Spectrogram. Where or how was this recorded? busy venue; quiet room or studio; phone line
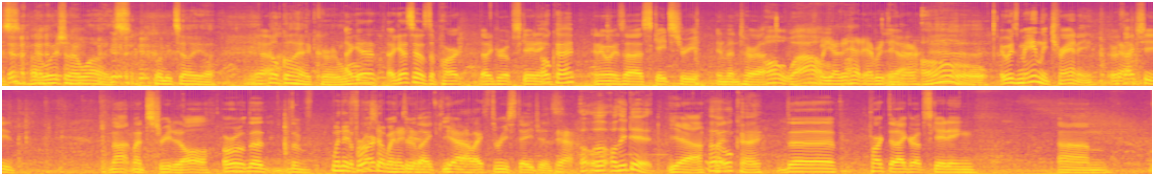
busy venue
